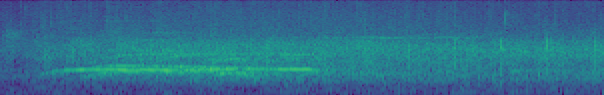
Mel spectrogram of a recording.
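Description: A crowd applauds steadily for several seconds, a dense wash of clapping that swells and then eases slightly, with a faint whistle or cheer ringing out near the start.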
